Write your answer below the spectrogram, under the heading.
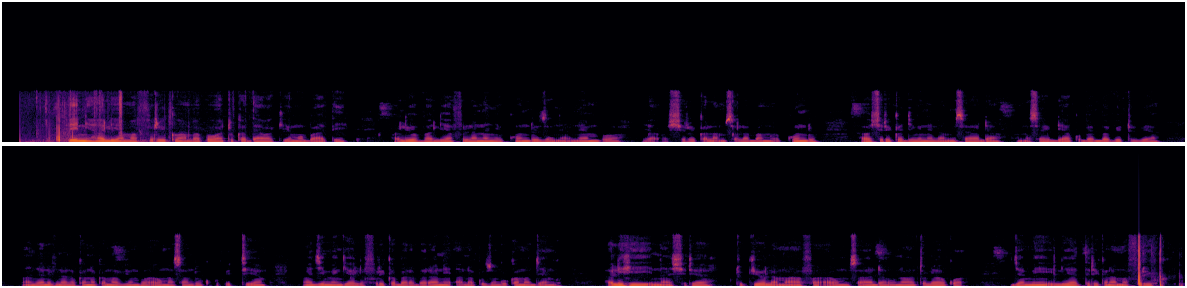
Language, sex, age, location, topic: Swahili, male, 18-24, Nairobi, health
